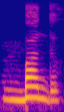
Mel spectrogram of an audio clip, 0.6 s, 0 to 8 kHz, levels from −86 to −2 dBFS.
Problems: background sounds at intervals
